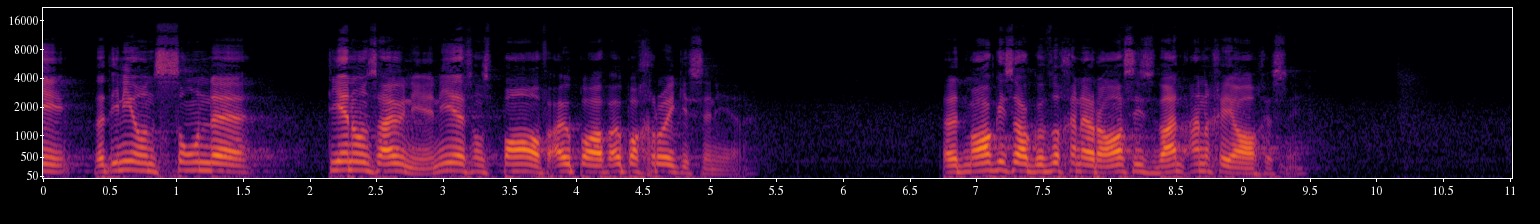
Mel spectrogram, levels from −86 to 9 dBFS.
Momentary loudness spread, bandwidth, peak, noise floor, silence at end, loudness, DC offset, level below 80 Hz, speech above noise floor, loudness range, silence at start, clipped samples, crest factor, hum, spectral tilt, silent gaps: 14 LU; 14.5 kHz; -8 dBFS; -67 dBFS; 1.55 s; -25 LUFS; under 0.1%; -54 dBFS; 42 dB; 3 LU; 0 s; under 0.1%; 20 dB; none; -5 dB/octave; none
